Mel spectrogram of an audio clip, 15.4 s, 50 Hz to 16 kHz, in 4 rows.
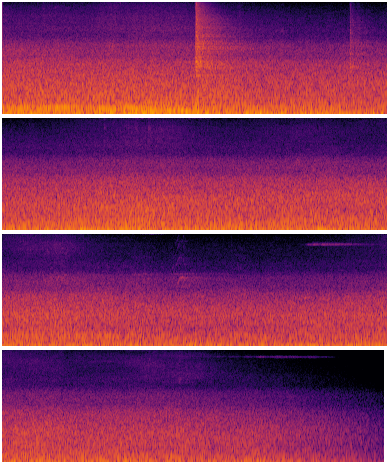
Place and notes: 大直橋, Taipei city - Traffic Sound
Traffic Sound
Binaural recordings, ( Proposal to turn up the volume )
Zoom H4n+ Soundman OKM II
